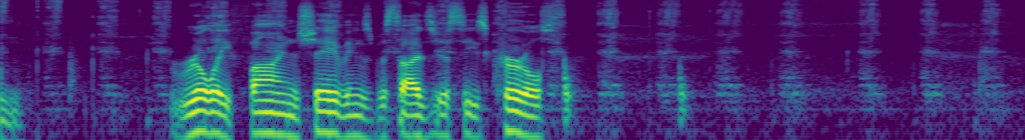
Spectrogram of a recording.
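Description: A knife scrapes and shaves wood in short, repeated strokes.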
